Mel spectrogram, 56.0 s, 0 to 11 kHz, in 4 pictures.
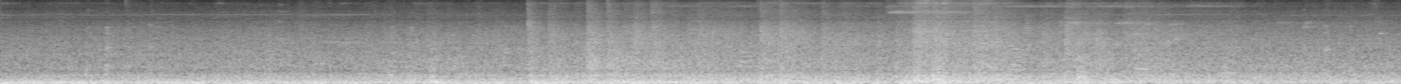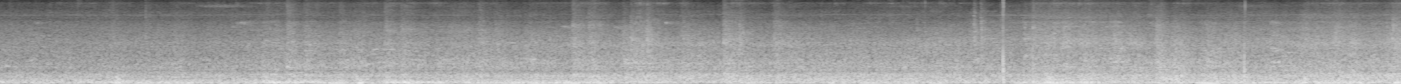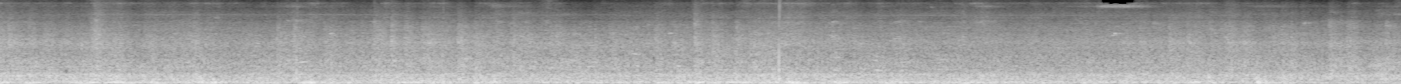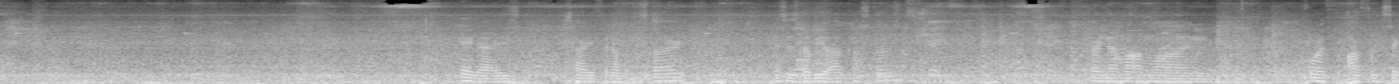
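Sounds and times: subway wheels rumbling on rails: 0.0s - 56.0s.

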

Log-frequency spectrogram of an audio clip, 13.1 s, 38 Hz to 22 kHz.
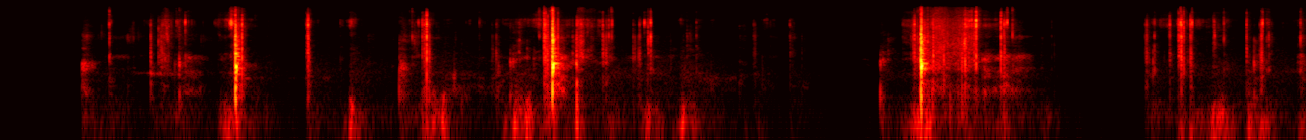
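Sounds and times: tennis racket hits: 9.2s - 9.8s.

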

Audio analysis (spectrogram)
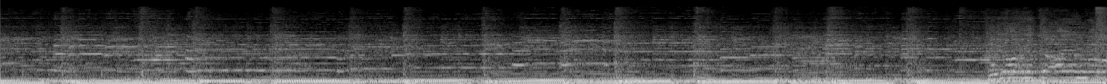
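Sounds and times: bass notes: 0.0s - 11.0s
drums: 0.0s - 11.0s
electric guitars: 0.0s - 11.0s.

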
